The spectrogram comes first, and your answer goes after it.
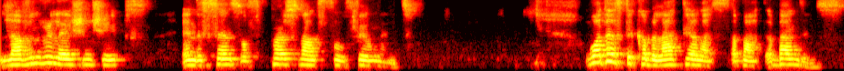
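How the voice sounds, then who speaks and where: Delivered at a fairly slow pace, the speech has lively intonation and a non-native accent. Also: woman. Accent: foreign. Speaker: spiritual teacher. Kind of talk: reading aloud. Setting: live video. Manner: reading from a script.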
